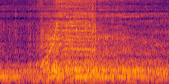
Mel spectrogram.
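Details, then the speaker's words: Arrma Granite RC truck with a cheap slipper clutch and brushless system: on launch the motor whine climbs fast, then flattens into a buzzy drone as the slipper clutch gives up; possibly disc spline interfering with the bushing. "you see it start moving and then you hear the slipper clutch giving up so sure I could tighten it a little bit more"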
